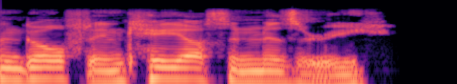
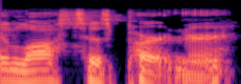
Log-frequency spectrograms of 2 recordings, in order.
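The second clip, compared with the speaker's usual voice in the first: ordinary talk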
